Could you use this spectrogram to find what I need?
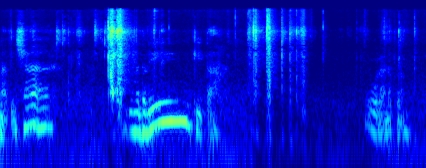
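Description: Packing tape rips as it is pulled off the roll.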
